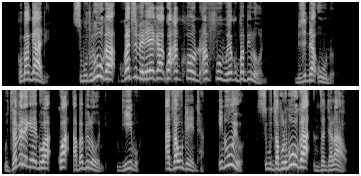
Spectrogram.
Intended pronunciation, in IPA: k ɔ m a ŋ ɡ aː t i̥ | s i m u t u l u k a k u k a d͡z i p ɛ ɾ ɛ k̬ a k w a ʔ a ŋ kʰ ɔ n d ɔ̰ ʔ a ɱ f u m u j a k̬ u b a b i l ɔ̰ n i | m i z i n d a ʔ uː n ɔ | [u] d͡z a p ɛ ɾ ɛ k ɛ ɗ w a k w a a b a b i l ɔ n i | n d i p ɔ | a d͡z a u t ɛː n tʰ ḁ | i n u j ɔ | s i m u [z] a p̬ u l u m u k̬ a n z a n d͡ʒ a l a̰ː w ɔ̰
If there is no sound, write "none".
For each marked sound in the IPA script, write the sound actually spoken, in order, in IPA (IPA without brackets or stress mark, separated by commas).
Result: u, d͡z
